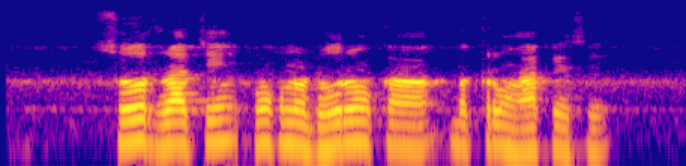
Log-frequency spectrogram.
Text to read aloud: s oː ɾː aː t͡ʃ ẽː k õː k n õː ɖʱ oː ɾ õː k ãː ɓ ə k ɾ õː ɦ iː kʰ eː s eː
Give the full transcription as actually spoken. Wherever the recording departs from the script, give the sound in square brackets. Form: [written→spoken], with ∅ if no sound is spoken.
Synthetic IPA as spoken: s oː ɾː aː t͡ʃ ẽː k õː k n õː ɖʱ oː ɾ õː k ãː ɓ ə k ɾ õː ɦ [iː→aː] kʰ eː s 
